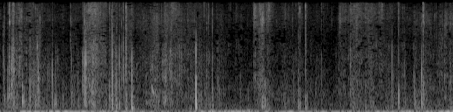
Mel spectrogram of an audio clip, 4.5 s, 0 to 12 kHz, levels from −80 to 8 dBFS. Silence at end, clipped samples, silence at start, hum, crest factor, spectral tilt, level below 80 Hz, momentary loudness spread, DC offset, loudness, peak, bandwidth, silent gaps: 0 s; under 0.1%; 0 s; none; 30 dB; -2.5 dB/octave; -46 dBFS; 10 LU; under 0.1%; -34 LUFS; -4 dBFS; 11.5 kHz; none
